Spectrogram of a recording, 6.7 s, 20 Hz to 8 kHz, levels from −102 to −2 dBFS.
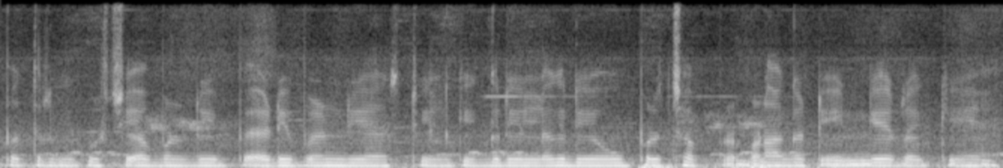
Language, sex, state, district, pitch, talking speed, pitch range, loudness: Hindi, female, Haryana, Jhajjar, 155 Hz, 170 wpm, 150-155 Hz, -14 LUFS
